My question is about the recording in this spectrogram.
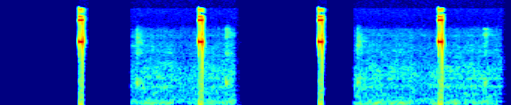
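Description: Countdown timer's tick sound: short, sharp clicks exactly once a second, four of them.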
